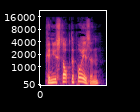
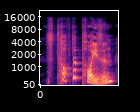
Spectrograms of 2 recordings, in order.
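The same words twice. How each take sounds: First: Said in the usual way. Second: Slow, high mocking echo; amused scorn. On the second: A narrator's reading. Badger echoing Jenny's plea for help, amused and scornful. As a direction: draw the question out as if it were absurd. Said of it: "the badger chuckled".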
